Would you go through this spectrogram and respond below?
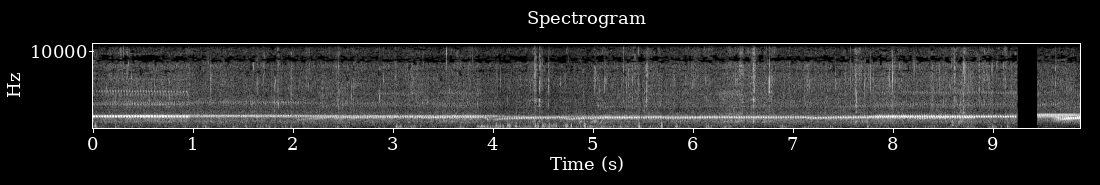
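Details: Several frogs in a mating chorus: a loud high trill at first, then a steady, slightly lower drone with small downward dips, over crackling background rustle, briefly cut near the end.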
